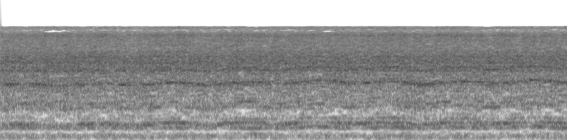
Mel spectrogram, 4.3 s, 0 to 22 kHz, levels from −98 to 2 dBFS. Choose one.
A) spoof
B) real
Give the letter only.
A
